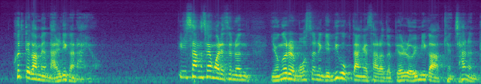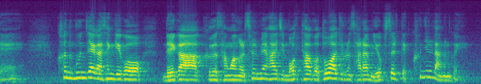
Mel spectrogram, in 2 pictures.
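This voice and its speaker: Amid audible room echo, a man with a fairly high pitch and a bright, sharp tone talks at a fairly quick pace, his pitch swinging very widely. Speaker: pastor. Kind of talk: sermon. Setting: church. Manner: conversational, frequent tag questions.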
